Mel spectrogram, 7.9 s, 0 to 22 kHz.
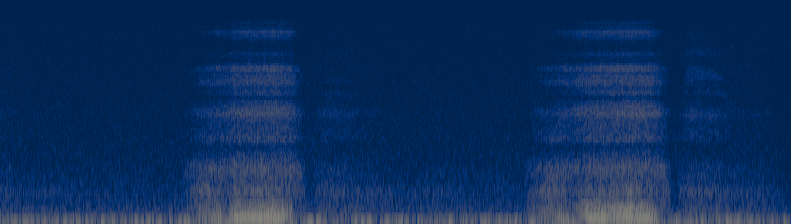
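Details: A sleeping man snoring: deep, rumbling snores on each in-breath, about 17 breaths a minute, with quiet out-breaths between.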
